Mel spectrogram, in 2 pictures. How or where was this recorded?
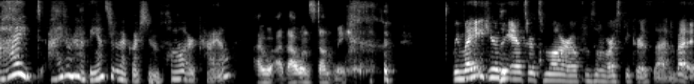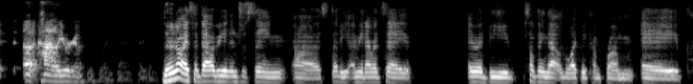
video call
